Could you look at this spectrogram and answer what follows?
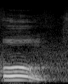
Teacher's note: जब हम ओम करते हैं तो ओम पर बहुत देर तक, ओ पर बहुत देर तक रुकते हैं, तो वहाँ पर भी प्लुत का प्रयोग होता है।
